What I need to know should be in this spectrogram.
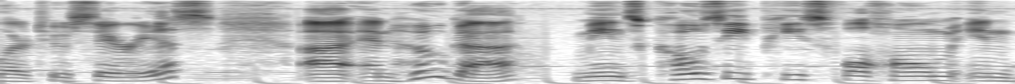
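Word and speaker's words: hygge: friends Huga Homestead um this word h y g g e is pronounced Huga and it took me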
